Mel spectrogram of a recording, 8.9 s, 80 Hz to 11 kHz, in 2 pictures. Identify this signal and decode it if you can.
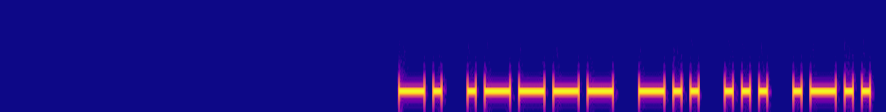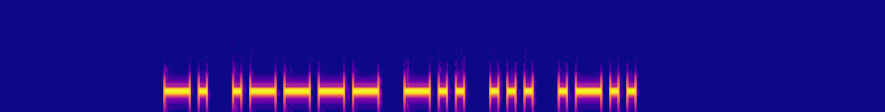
Morse code, heard as a keyed tone, about 27 wpm, 700 Hz. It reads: N1DSL N1DSL
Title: USA Call Signs - 5 Characters - Repeated 2x - 28wpm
